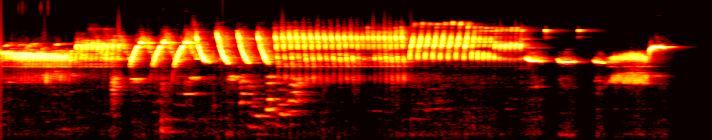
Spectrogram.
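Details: Panda Loper canary in full cengkok rapat song: a held buzzy whistle, a string of sweeping slurred notes, a long fast rattling trill, then scattered short whistles before falling silent.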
